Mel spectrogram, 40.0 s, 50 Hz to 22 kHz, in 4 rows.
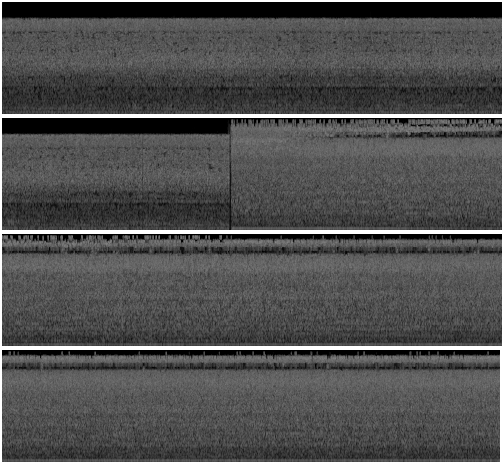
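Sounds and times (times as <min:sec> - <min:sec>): shower spraying water: 0:00.0 - 0:39.9
low hum: 0:14.6 - 0:24.4.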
